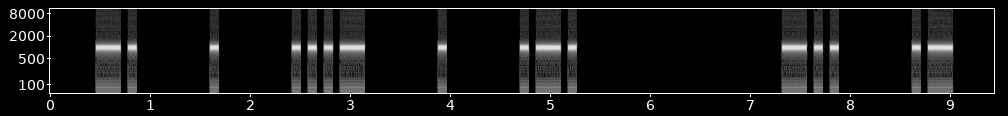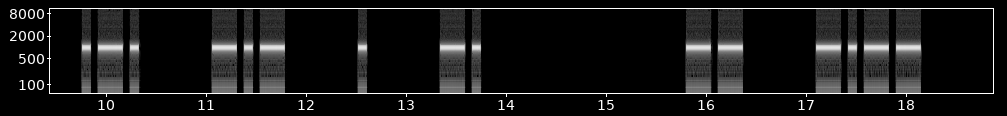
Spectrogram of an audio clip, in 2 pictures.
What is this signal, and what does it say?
Morse code, heard as a keyed tone, about 15 wpm, spaced as for 8 wpm, 1000 Hz. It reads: NEVER DARKEN MY
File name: qotdfiles / 8wpm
